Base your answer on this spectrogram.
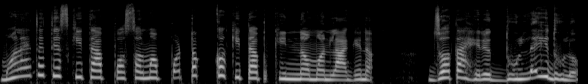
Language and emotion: Nepali, disgusted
